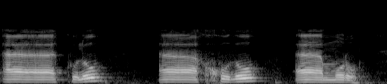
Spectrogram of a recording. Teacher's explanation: So it's just saying that the word is written in this manner instead of the original manner, and the pronunciation, instead of being pronounced as a hamza with fatha followed by hamza with sukoon, which is a glottal stop, it just becomes an elongated fatha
